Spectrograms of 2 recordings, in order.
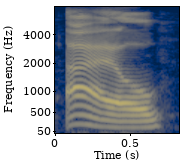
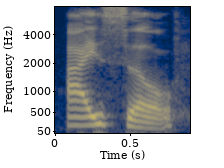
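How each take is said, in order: First: The S sound is not pronounced. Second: An S sound is pronounced in the middle. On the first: The speaker calls it right. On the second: The speaker calls it wrong.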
